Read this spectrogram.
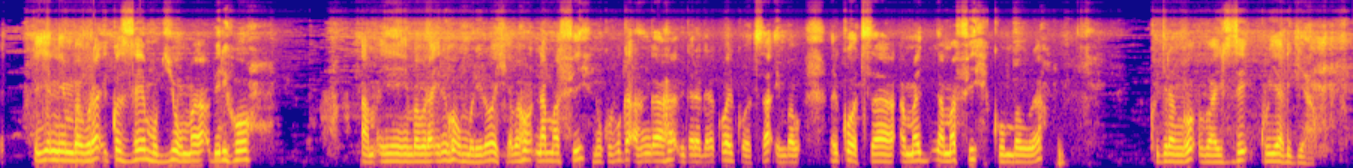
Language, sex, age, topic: Kinyarwanda, male, 36-49, agriculture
